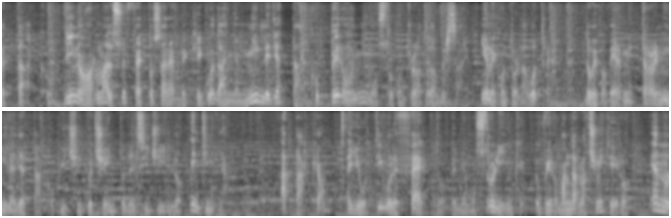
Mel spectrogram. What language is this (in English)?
Italian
